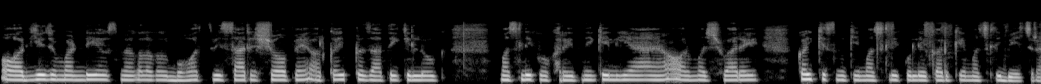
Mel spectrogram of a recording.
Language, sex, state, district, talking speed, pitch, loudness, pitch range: Hindi, female, Bihar, Gopalganj, 220 wpm, 205 Hz, -18 LUFS, 200-215 Hz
